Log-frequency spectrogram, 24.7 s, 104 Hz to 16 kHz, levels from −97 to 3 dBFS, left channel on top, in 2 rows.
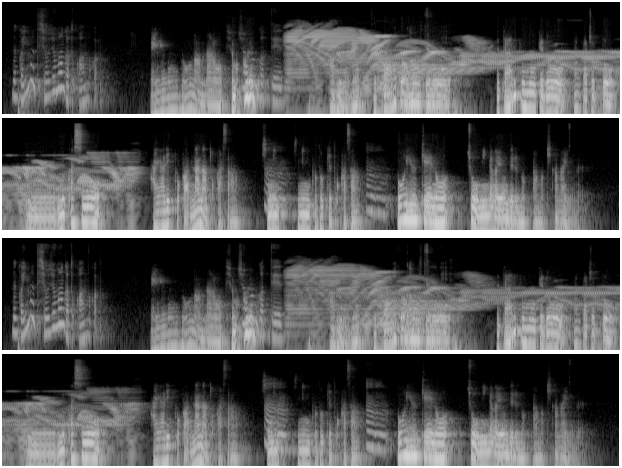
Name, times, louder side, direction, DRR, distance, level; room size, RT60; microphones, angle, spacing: voice 1, 0.2-1.9 4.5-5.6 7.8-9.1 17.6-18.1 19.6-20.1, right 2 dB, 40° right, 10 dB, 0.8 m, -38 dB
voice 2, 3.0-5.1 6.5-9.0 9.9-12.3 12.8-14.4 15.3-17.1 17.7-17.9 18.3-19.5 20.3-21.3 21.7-23.9, left 2 dB, 25° left, 12 dB, 0.4 m, -25 dB
sound 1, 5.6-15.1, left 5 dB, 50° left, 0.9 m, -33 dB
13.5 x 6.2 x 7.1 m, 0.78 s
head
